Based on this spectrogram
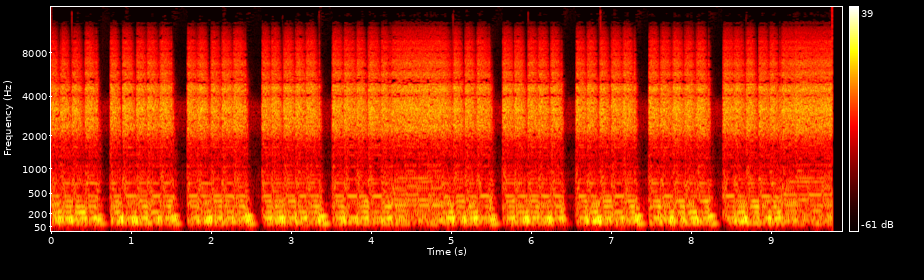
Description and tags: REV LOOPS METAL GUITAR 1
rythum guitar loops heave groove loops
groove, guitar, heavy, metal, rock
